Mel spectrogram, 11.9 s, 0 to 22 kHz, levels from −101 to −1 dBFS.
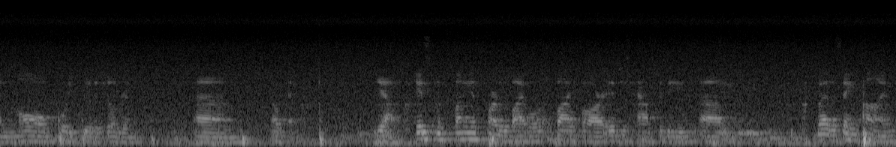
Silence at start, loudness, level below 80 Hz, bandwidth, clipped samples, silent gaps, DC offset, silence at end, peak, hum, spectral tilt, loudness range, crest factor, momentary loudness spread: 0 s; -53 LUFS; -64 dBFS; 16 kHz; under 0.1%; none; under 0.1%; 0 s; -26 dBFS; none; -7.5 dB/octave; 5 LU; 26 dB; 11 LU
